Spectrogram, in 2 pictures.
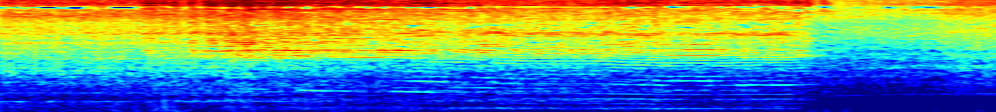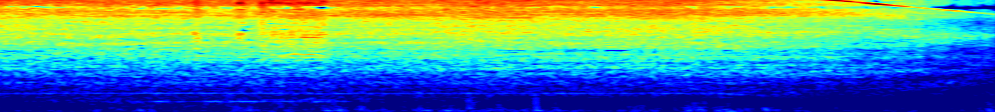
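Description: Grinder with a cutting wheel cutting into a steel bracket: a steady, high-pitched grinding hiss. About four seconds in the cutting eases off, and near the end the wheel's high whine falls in pitch as it winds down.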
